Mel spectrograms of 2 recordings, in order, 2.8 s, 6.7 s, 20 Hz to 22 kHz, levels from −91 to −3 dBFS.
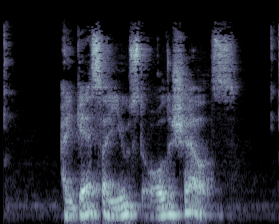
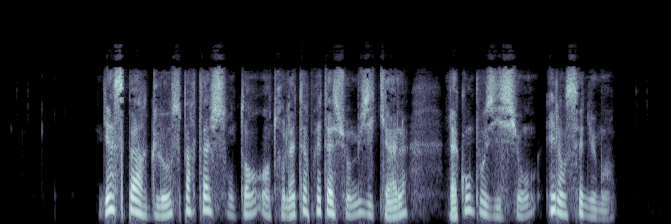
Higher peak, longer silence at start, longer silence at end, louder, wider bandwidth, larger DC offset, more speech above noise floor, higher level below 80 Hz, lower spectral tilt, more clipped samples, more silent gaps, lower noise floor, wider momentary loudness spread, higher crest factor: second, -8 dBFS vs -2 dBFS; second, 0.05 s vs 1.05 s; second, 0.05 s vs 0.6 s; second, -25 LUFS vs -20 LUFS; first, 16 kHz vs 10.5 kHz; neither; second, 38 dB vs 58 dB; about the same, -60 dBFS vs -62 dBFS; about the same, -3 dB/octave vs -3 dB/octave; neither; neither; second, -63 dBFS vs -79 dBFS; first, 12 LU vs 9 LU; about the same, 20 dB vs 20 dB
